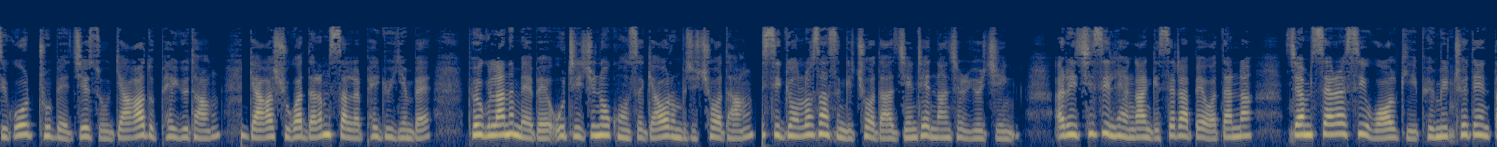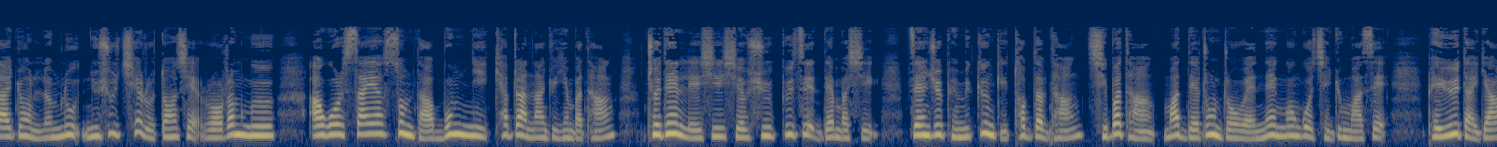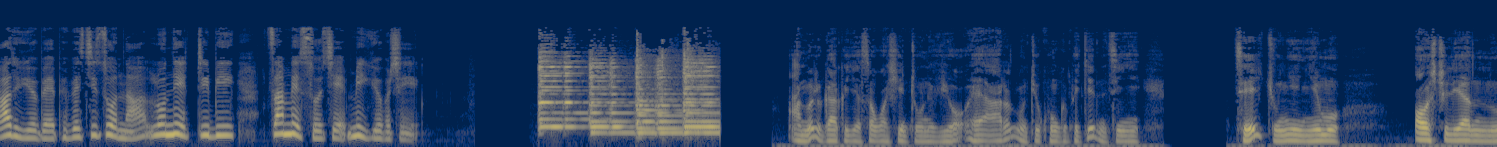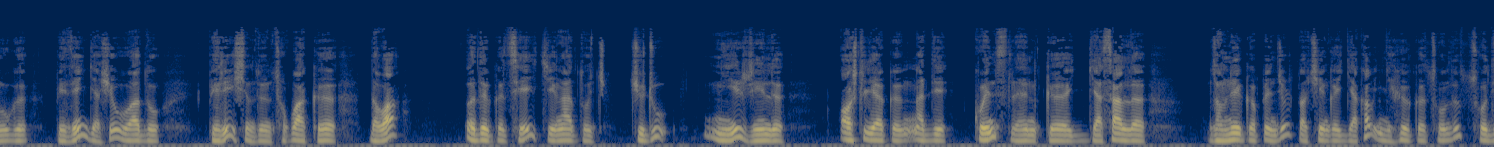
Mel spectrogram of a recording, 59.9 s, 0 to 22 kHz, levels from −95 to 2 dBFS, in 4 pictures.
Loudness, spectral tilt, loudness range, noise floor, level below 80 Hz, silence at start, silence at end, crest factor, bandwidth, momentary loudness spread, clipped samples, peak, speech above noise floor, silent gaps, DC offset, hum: -32 LUFS; -5.5 dB/octave; 5 LU; -63 dBFS; -70 dBFS; 0 s; 0 s; 20 dB; 11.5 kHz; 12 LU; under 0.1%; -12 dBFS; 31 dB; 7.56-7.62 s, 34.69-35.23 s, 37.16-37.66 s, 41.65-42.20 s; under 0.1%; none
